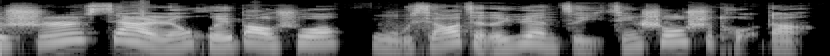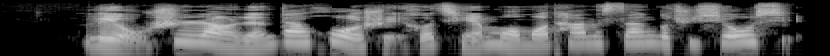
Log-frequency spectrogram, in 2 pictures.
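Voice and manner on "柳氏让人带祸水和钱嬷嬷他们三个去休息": ordinary delivery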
